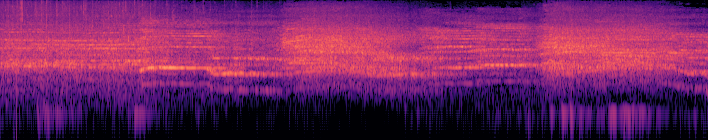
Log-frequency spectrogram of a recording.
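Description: Live concert crowd singing and cheering in response to a male lead singer's held vocal phrases, the singer's notes and the crowd's answering roar alternating a couple of times in a large hall.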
